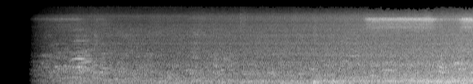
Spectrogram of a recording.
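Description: A train rumbles closer along the tracks, growing louder.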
